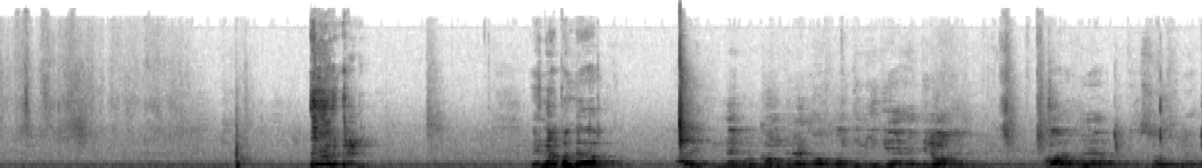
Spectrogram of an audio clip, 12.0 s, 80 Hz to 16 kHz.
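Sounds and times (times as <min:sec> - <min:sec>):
person clearing throat: 0:03.1 - 0:03.9.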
